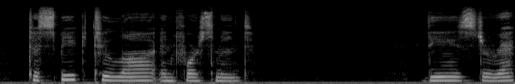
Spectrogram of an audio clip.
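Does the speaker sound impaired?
No.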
